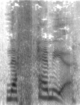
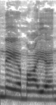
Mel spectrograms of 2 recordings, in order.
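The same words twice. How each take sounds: First: The name has a Hebrew-style pronunciation. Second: The name has a familiar English pronunciation. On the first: The speaker calls it right. "You say it Nehemiah" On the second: The speaker calls it wrong. "you don't say Nehemiah"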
